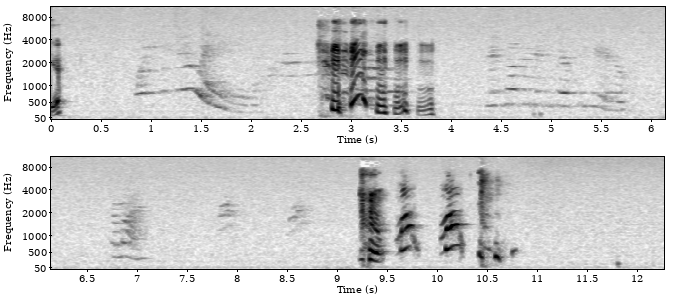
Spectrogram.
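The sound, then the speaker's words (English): A female cat meows loudly and insistently in a kitchen, with two clusters of sharp, drawn-out cries separated by softer, fainter mews in between. “My other cat is in the kitchen screaming, and I don't know why.”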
